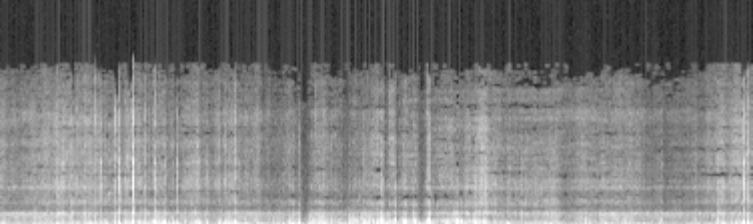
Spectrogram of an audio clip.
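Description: Fingernails scratch the weave of a hollow, red, woven rattan cylindrical basket turned upside down over the recorder. The result is a steady, dense scratching and crackling texture with a heavy low rumble and little high-end brightness.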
